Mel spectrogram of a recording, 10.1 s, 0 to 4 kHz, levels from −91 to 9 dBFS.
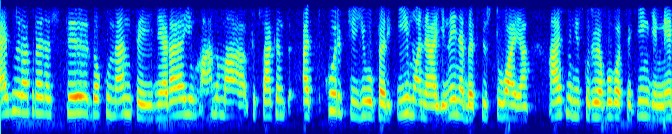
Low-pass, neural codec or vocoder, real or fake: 3.6 kHz; vocoder, 22.05 kHz, 80 mel bands, Vocos; fake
